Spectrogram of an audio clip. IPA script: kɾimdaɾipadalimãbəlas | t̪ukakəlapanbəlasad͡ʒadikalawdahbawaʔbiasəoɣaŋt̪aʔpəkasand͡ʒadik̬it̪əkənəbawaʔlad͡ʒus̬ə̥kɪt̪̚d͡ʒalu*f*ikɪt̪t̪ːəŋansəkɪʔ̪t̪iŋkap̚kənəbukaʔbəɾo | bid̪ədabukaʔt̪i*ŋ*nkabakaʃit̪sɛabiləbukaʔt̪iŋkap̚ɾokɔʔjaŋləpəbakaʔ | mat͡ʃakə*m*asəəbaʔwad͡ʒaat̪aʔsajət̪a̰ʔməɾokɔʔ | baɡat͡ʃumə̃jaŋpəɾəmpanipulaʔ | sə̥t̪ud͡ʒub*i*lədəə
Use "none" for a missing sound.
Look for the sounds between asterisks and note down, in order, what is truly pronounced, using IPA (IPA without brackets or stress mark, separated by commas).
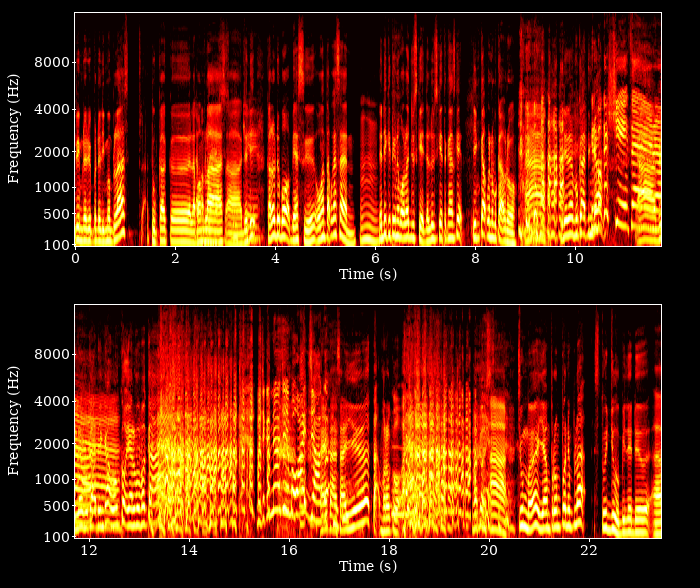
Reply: s, ŋ, n, i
